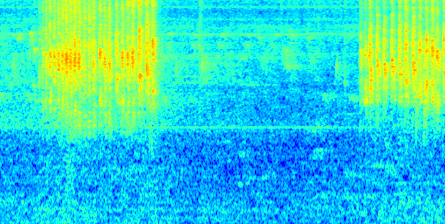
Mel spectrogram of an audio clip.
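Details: Sparrows at a feeder made from waste plastic on an apartment balcony, eating and drinking; rapid high chirps in two dense bursts with a quiet gap between, over low background hum.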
